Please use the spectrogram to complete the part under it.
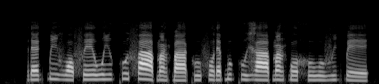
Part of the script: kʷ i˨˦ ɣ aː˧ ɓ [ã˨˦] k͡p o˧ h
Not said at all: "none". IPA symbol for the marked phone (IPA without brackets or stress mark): ã˦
